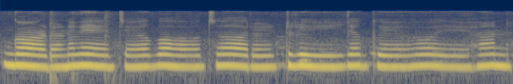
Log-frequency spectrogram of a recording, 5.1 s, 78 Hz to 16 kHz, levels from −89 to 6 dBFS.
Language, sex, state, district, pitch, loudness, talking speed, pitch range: Punjabi, female, Punjab, Kapurthala, 245 Hz, -15 LUFS, 95 wpm, 240-255 Hz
